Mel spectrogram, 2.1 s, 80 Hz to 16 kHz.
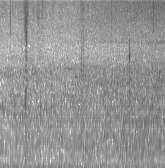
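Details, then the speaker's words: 2006 VW Golf Plus 1.6 MPI petrol, about 176,000 km, started first try with no dash warnings: quiet, even low hum at idle with no stumbling, knocking, ticking, smoke or misfire; a healthy idle. "автомобіль завівся зпівтику ніяких помилок на приборній панелі немає працює тихо"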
